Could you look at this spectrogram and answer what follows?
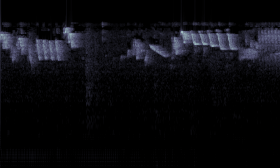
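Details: A green singer finch delivers a lively, high twittering song throughout. Its fast trilled phrases alternate with sweet, slurred and buzzy notes, broken by a brief pause near the middle. Faint low hum in the background.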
